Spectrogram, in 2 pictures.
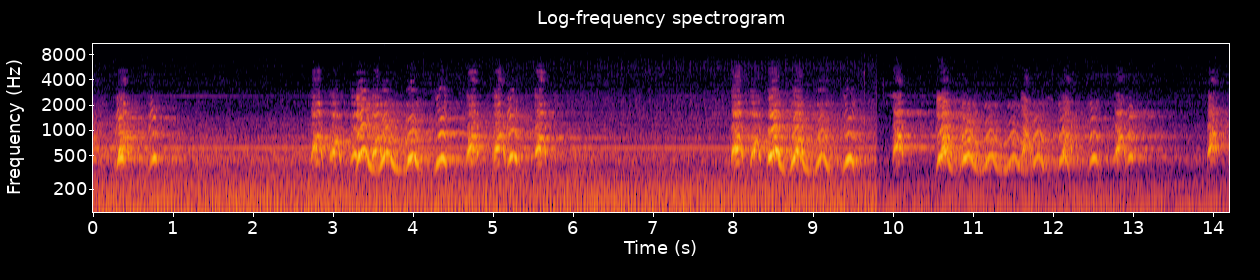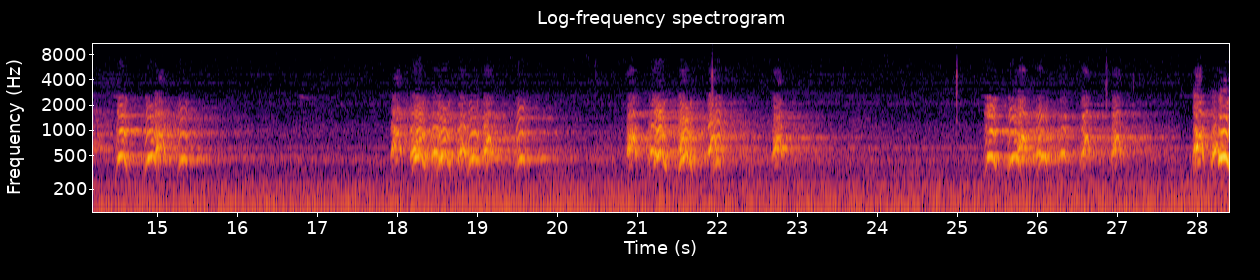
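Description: An animal calling in repeated bouts of quick, pitched yelping notes, each bout lasting one to three seconds with short pauses between. A steady low rumble runs underneath and stops about ten seconds in.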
